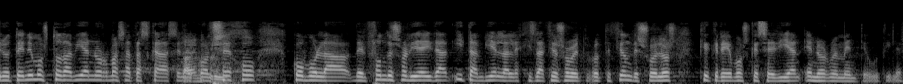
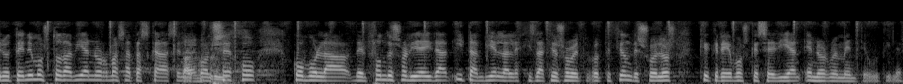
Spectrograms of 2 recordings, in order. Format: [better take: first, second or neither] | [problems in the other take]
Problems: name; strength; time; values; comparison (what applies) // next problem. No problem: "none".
first | background sound (Rattle (instrument)); 19 dB below the speech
